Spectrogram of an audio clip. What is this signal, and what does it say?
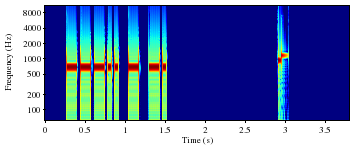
Morse code, heard as a keyed tone, about 28 wpm, 700 Hz. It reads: 8TN
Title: Common Cut Numbers - 3-Digit 28wpm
